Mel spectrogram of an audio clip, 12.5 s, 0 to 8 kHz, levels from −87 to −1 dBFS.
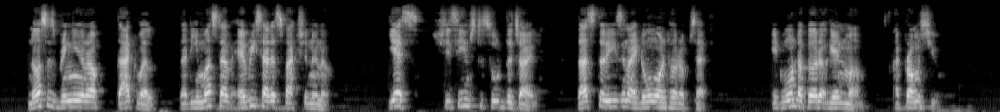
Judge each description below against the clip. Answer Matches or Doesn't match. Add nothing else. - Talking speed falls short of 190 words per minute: Matches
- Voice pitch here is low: Doesn't match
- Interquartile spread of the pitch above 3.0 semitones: Doesn't match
